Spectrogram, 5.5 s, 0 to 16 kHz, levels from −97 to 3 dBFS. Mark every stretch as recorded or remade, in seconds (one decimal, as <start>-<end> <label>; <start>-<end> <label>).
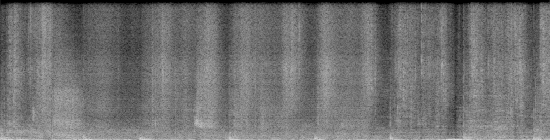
0.0-0.4 recorded; 0.4-3.7 remade; 3.7-5.5 recorded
